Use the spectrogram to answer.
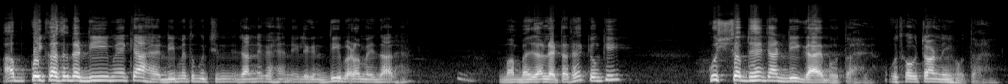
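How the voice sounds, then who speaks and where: A man leads a pronunciation lesson in a methodical, explanatory way. He spells words out letter by letter and repeats each example. His voice is gravelly, with a dark, mellow tone. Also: medium pitch, animated, fairly quick. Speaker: pronunciation teacher.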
